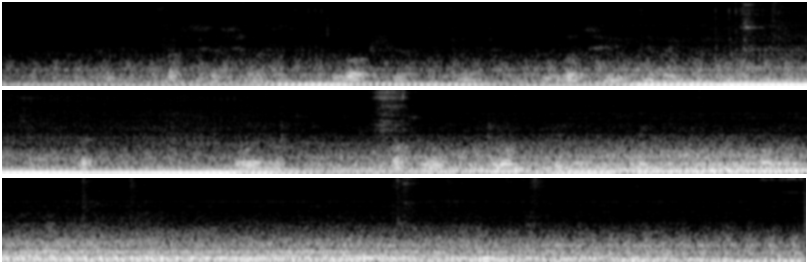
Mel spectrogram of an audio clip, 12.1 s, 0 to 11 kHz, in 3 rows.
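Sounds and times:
bus engine and road rumble: 0:00.0 - 0:12.0
heavy truck passing: 0:00.0 - 0:12.0.

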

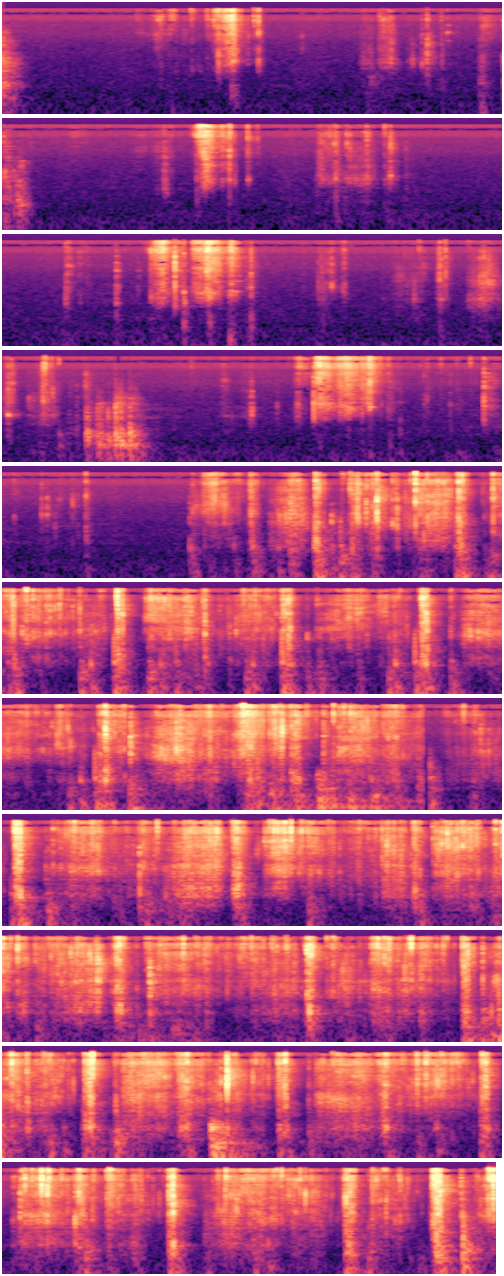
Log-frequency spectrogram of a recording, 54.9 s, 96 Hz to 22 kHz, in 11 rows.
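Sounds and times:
modelling clay rustling: 0:01.2 - 0:09.6, 0:10.3 - 0:54.9
slime squishing: 0:21.9 - 0:54.9.

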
